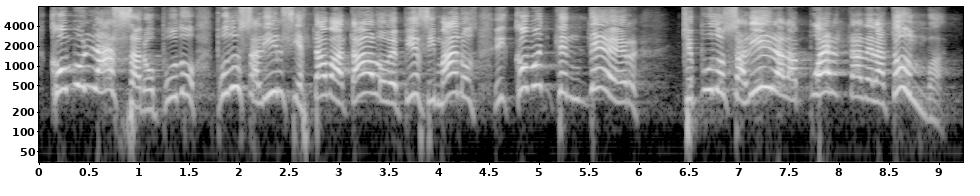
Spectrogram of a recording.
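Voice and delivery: high, loud doubter's questions; hammed-up indignant sceptic; mock incredulous protest.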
